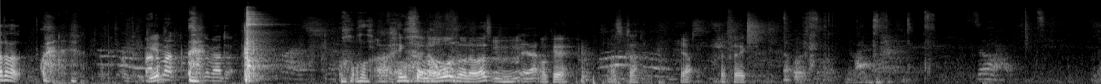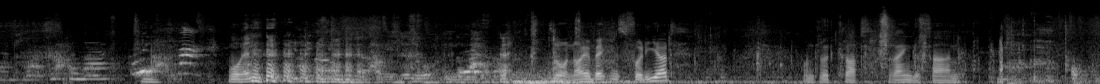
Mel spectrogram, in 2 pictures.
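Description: Men talk close by as they heave something heavy.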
